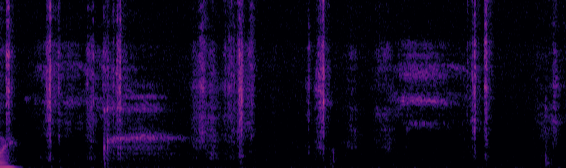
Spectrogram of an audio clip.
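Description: Faint paper rustles and soft clicks of pages being leafed through in a small tarot guidebook, in a quiet small room.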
